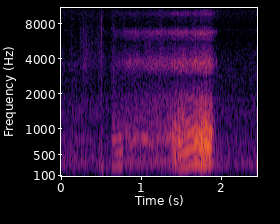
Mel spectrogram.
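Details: Single drawn-out snoring breath with a rising, whistling nasal edge from Nugget, a sleeping long-haired teacup Chihuahua.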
